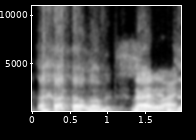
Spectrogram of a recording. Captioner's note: laughs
